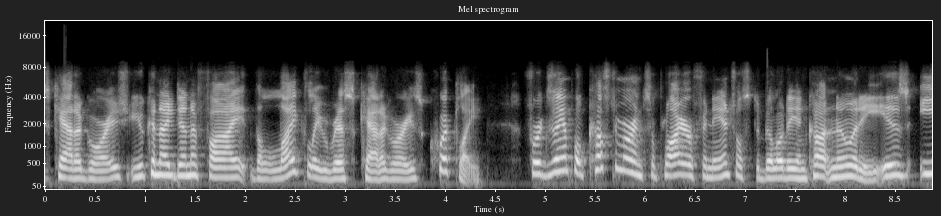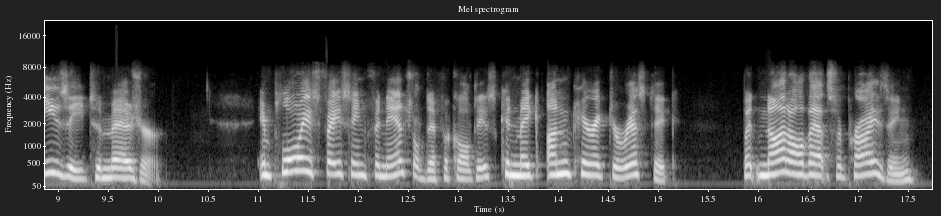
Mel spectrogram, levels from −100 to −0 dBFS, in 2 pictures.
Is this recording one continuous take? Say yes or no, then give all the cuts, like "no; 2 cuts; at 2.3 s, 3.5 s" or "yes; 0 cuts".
no; 2 cuts; at 4.7 s, 10.8 s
